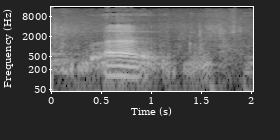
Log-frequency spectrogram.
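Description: A man's voice making one drawn-out hum or 'mm' sound about half a second in, its pitch rising and then falling.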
